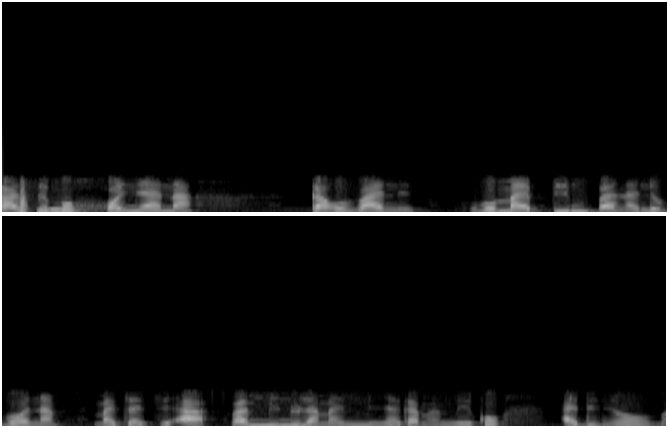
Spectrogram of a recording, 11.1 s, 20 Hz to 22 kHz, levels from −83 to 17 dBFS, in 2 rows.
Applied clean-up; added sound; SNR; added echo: none; none; none; none.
